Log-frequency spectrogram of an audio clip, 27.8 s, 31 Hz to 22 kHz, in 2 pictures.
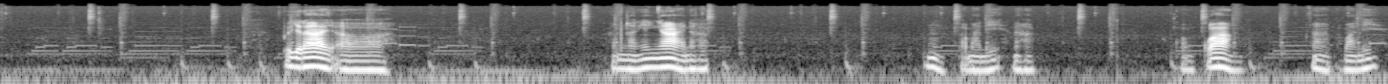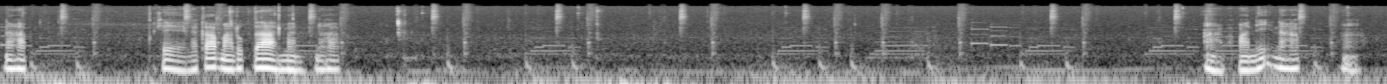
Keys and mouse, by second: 11.2-13.0 drag, 16.5 F3, 18.1 1, 25.3 click, 26.8-27.7 drag.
